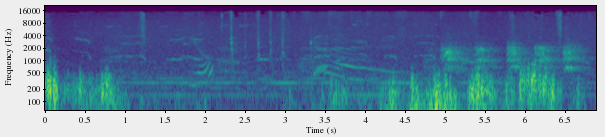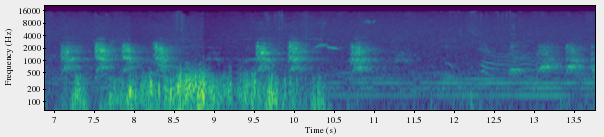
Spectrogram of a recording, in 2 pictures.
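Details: Six-week-old red tri male Australian Shepherd puppy weighing nine pounds, bred in Oklahoma, gives a run of quick high yips and small barks, denser in the middle stretch, with steady background music and some rustling.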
